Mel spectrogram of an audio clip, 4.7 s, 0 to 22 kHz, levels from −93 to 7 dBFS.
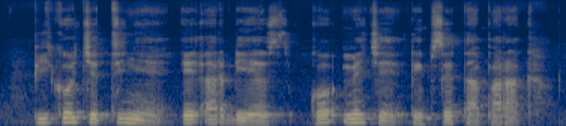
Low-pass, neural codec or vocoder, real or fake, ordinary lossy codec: none; vocoder, 44.1 kHz, 128 mel bands, Pupu-Vocoder; fake; none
